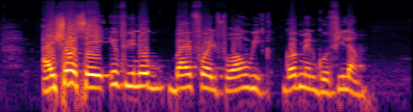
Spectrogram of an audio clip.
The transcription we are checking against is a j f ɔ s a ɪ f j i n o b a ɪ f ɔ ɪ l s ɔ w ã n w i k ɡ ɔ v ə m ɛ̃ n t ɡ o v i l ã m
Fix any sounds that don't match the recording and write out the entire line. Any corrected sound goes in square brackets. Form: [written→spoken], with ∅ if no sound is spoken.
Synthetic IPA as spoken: a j [f→ʃ] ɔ s [a→e] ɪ f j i n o b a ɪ f ɔ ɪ l [s→f] ɔ w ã n w i k ɡ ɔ v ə m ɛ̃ n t ɡ o [v→f] i l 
